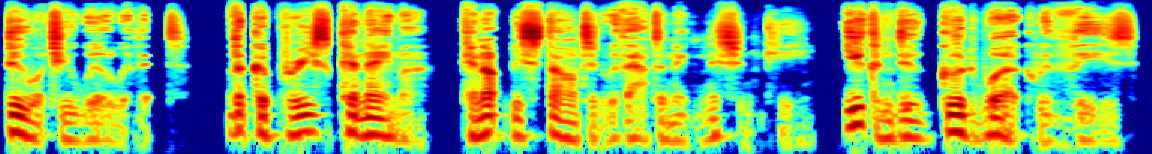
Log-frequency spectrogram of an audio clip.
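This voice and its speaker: An actor voicing a man's brooding, tactile inner voice in a game, narrating with husky gravel in a deliberate, dramatic, literary manner. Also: extremely low pitch, no echo, studio quality, heavily acted. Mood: intimate, absorbed.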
